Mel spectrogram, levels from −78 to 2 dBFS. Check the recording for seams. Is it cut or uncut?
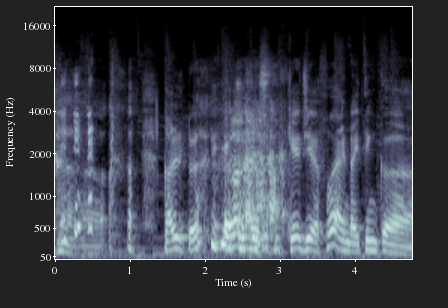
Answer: cut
